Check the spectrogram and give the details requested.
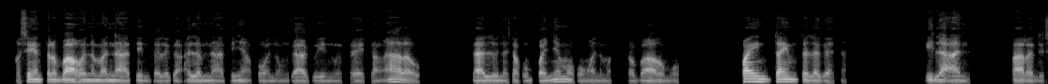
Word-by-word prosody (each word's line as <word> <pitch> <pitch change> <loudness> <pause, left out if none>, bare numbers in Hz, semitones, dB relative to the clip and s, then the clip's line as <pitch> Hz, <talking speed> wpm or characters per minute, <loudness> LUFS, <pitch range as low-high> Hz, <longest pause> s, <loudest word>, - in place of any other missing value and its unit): Kasi 125 - -1
ang 115 -2 +3
trabaho 105 0 +7
naman 100 -1 0
natin 95 -2 -1
talagang 85 +1 -8
alam 95 0 -3
natin 90 -1 -6
niya 95 -2 -7
kung 85 0 -9
anong 85 0 -13
gagawin 85 0 -5
mo 85 - -15
sa - - -8
isang 85 0 -9
araw 115 -6 +1 0.6
lalo 90 +2 +2
na 90 -1 -7
sa - - -3
kumpanya 90 +4 -3
mo 115 -4 -2
kung 80 0 -11
ano 85 0 -10
man - - -34
ang - - -70
trabaho 90 +4 0
mo 85 -1 -13 0.7
find 130 -1 +7
time 120 -2 +5
talaga 95 -3 -1
na 80 - -20 0.8
ilaan 100 -2 +2 0.4
para 95 0 +3
dun 90 -1 -13
95 Hz, 195 wpm, -25 LUFS, 85-100 Hz, 0.8 s, trabaho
